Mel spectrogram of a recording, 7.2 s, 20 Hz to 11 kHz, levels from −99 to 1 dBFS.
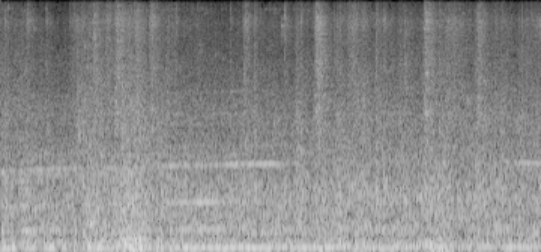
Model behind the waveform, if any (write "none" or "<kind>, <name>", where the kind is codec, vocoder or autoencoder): none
